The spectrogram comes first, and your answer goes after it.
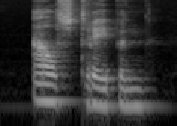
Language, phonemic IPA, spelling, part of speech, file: Dutch, /ˈalstrepə(n)/, aalstrepen, noun, Nl-aalstrepen.ogg
- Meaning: plural of aalstreep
